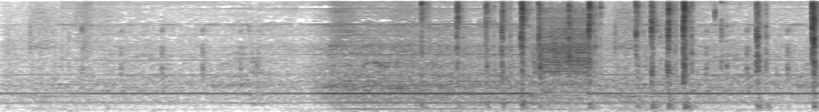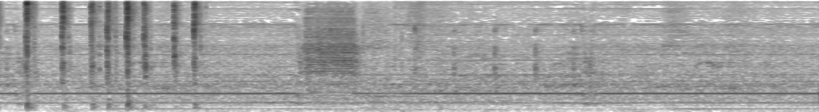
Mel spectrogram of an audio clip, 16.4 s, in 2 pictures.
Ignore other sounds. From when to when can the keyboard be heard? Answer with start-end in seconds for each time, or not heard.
4.2-10.2.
